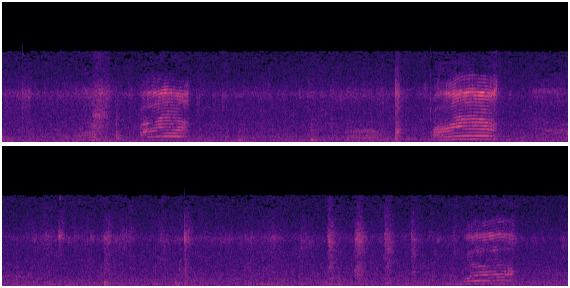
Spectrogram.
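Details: Domestic cat lying in a drawer filled with black broken umbrella nylon, meowing repeatedly: three or four drawn-out, harmonic-rich meows spaced a few seconds apart, the loudest near the middle, with faint rustling and small clicks between calls indoors.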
